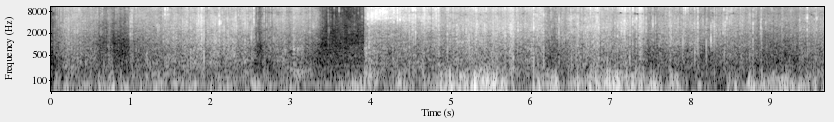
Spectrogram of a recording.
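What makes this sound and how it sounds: Fingers rub and crumple a pile of dry, crisp oak leaves resting on a wooden table, making a continuous bright, crackly rustle. The rustling dips briefly about three and a half seconds in, then returns louder and denser, with steady crinkling carrying through to the end.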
